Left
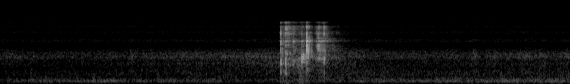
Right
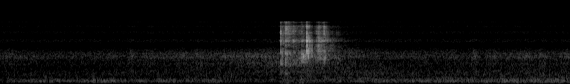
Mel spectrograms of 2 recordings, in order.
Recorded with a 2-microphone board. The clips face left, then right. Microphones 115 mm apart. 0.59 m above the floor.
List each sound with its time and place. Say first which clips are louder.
2.8 s chewing: left 5 dB; 65° left (ahead or behind), 1.8 m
